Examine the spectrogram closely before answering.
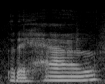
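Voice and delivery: ordinary talk, nothing marked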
